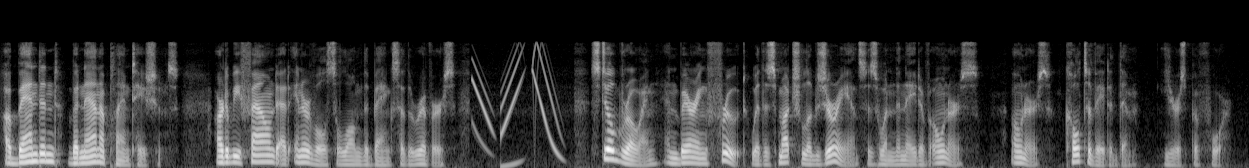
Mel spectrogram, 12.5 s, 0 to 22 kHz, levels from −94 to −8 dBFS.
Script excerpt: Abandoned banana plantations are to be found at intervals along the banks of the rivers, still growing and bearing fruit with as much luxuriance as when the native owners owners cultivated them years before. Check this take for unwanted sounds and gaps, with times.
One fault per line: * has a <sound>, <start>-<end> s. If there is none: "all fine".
* has a chirp, 4.7-5.7 s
